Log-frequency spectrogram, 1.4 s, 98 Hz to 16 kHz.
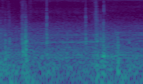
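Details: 1998-2011 Ford Ranger after power window motor and regulator replacement, door reassembled, testing mirror switch: faint even motor hum with light clicks as the mirror moves, no binding; power mirror motor working perfectly.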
